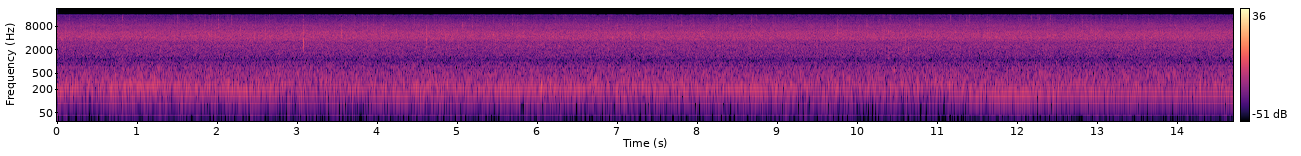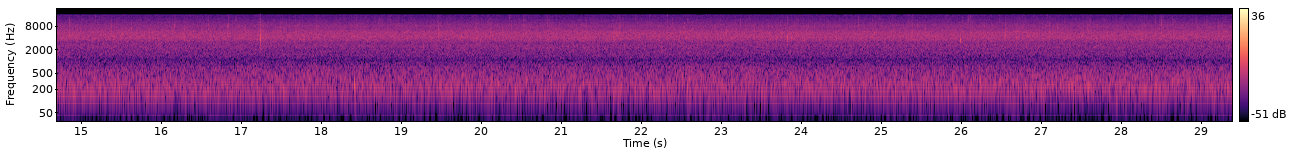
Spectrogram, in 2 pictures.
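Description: Steady rain falling on a lake surface and the grass around it, an even hiss, with a faint low hum underneath.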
